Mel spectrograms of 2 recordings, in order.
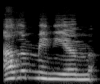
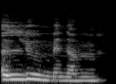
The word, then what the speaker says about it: aluminium: Finish off by rubbing with a piece of crumpled aluminium foil, or aluminum, as you Americans say. Did that sound funny, me saying aluminium? Because that's what we say.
